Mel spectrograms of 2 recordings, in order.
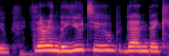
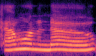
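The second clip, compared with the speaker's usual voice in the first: loud, high put-on Southern accent. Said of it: "read the questions in the best accent".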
